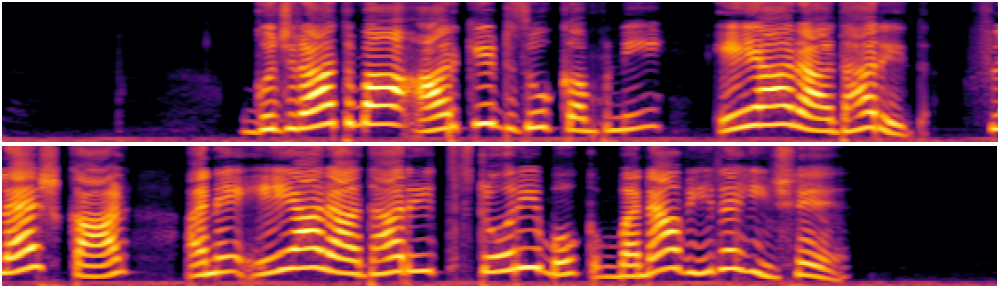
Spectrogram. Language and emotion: Gujarati, neutral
